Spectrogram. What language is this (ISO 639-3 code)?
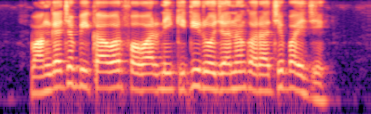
mar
